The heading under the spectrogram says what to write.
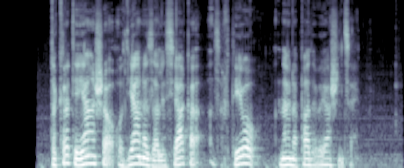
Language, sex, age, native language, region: Slovenian, male, 50-59, Slovenian, Savinja region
